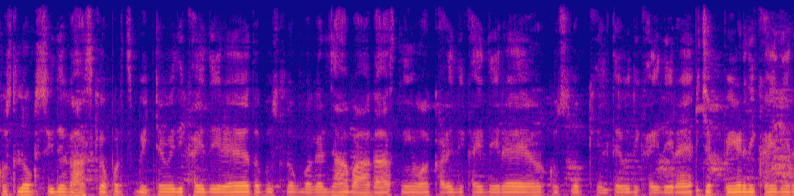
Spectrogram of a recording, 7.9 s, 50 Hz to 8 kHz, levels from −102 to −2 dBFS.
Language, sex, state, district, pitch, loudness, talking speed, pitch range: Hindi, male, Chhattisgarh, Sukma, 115 Hz, -33 LUFS, 300 wpm, 115-120 Hz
